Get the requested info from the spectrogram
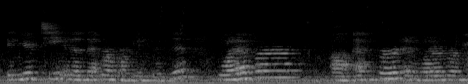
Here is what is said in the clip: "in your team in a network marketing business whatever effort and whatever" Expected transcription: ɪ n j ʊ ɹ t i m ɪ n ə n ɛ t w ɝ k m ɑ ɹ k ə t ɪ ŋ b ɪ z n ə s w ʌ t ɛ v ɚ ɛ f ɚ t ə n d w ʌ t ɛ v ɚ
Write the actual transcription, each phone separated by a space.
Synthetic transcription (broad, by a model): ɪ n j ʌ ɹ t i ɪ n ə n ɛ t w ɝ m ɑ ɹ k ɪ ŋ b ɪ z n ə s w ʌ t ɛ v ɚ ɛ f ɚ t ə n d w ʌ t ɛ v ɚ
